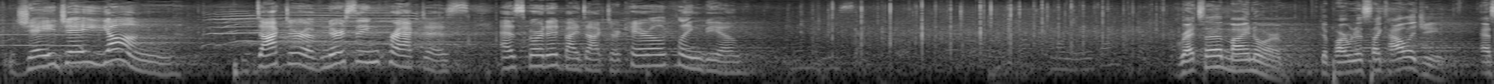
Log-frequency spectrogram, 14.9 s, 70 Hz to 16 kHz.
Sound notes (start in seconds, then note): 0.0 crowd applauding; 8.1 crowd applauding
